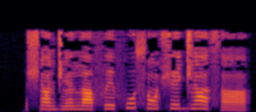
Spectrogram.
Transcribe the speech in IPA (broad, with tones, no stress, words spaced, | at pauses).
ʃã˨d͡ʒɛ̃˨na˨fe˧ fo˦sɔ̃˧ ʃe˦d͡ʒã˦˨ sã˨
